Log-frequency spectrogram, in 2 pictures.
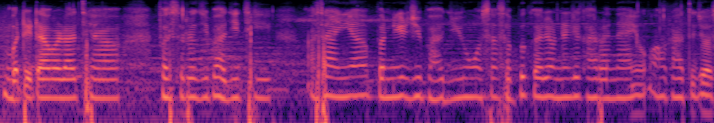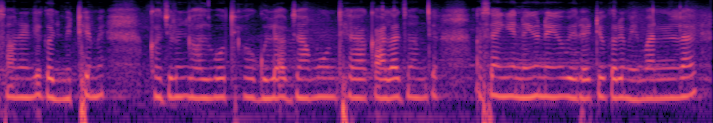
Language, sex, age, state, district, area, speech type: Sindhi, female, 18-30, Gujarat, Junagadh, rural, spontaneous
